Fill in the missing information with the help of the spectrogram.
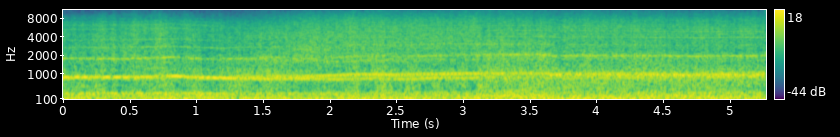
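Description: FPV racing quadcopter's electric motors whining at a steady high pitch over rushing wind noise, heard from the camera on board; the pitch edges slightly higher about midway.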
